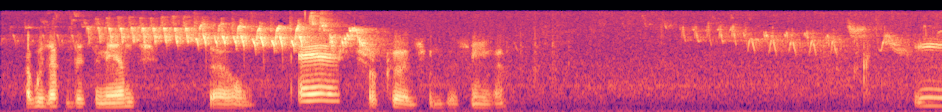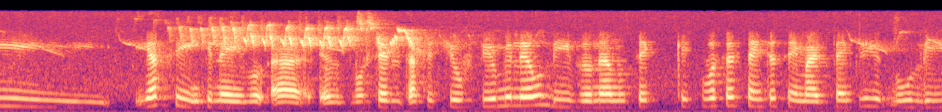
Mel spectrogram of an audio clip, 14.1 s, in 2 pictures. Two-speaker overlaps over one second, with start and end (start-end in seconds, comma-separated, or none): none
